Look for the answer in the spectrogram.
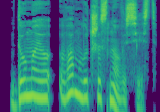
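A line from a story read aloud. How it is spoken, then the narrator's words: Calm. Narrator (Russian): спокойно начала Мэнди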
